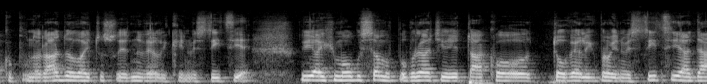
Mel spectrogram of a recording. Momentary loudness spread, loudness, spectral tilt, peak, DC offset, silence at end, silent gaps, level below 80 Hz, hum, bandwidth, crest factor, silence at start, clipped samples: 7 LU; -13 LUFS; -6.5 dB/octave; 0 dBFS; under 0.1%; 0 s; none; -34 dBFS; none; 12 kHz; 12 dB; 0 s; under 0.1%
